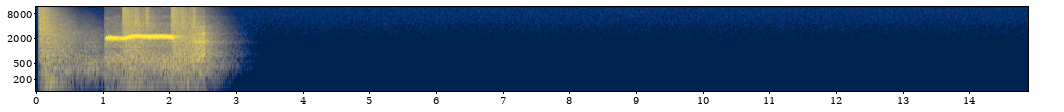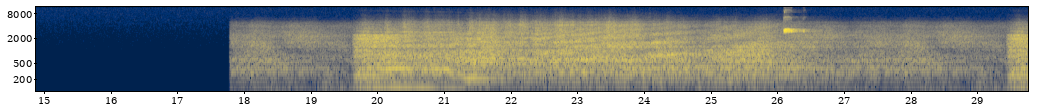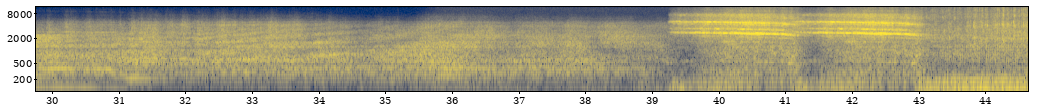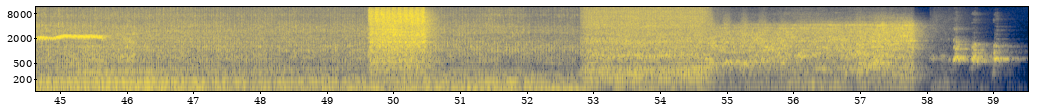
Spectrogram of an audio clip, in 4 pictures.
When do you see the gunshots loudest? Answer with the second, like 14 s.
50 s.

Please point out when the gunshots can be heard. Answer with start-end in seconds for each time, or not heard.
0.0-2.8, 49.6-50.5.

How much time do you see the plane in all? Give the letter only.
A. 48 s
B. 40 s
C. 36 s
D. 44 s
B.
